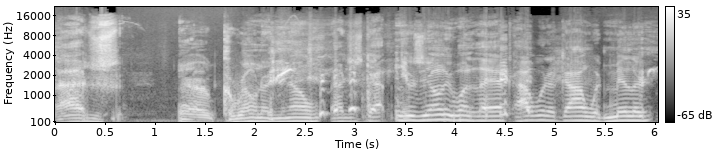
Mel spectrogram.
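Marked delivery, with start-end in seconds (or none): 1.2-2.1 cowboy voice impression. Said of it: "and I did Arthur Morgan".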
